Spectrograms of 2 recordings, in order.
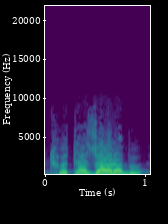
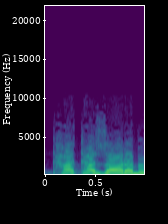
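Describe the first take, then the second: First: تتضاربو said as "tutazarabu"; passive vowelling. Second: Said in the usual way. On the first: Shown as a demonstration. Teacher showing the passive, first vowel changed to u. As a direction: say تتضاربو starting on tu.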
